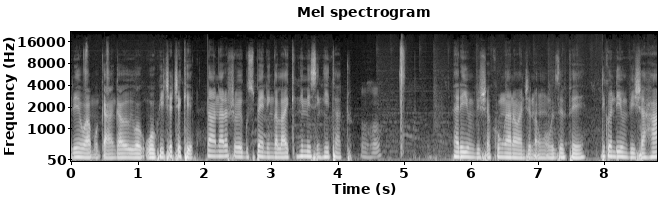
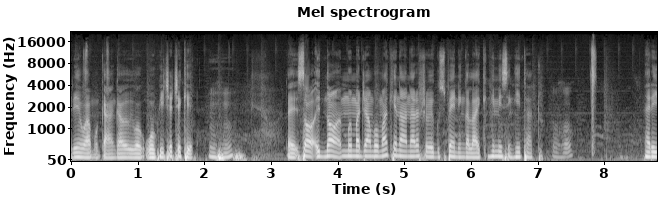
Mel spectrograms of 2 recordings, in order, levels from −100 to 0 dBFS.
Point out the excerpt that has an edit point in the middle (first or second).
first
